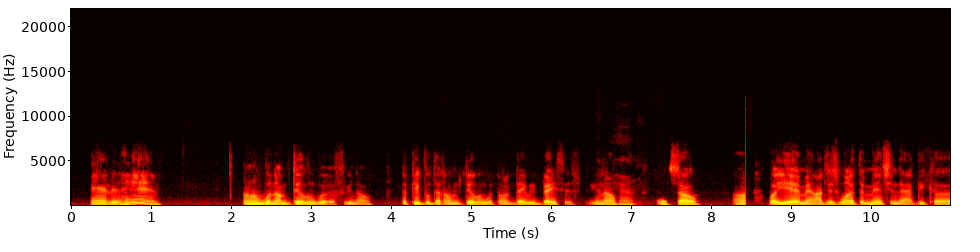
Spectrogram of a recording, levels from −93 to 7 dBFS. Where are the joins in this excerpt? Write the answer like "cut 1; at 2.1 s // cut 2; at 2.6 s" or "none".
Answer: none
